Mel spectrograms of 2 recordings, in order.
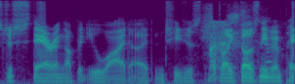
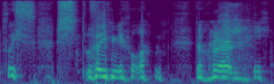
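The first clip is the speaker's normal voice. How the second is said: acted frightened plea, pitched way up; cowering victim's high pleading cry; pleading shout; 10 semitones higher, 3 dB louder than usual. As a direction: beg in a high, scared voice. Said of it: "Just shout, like".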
